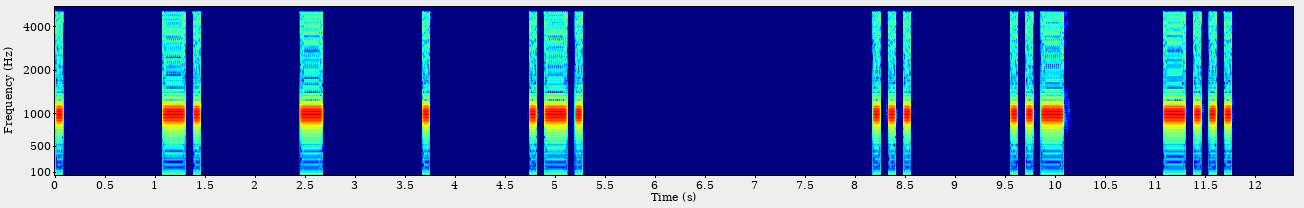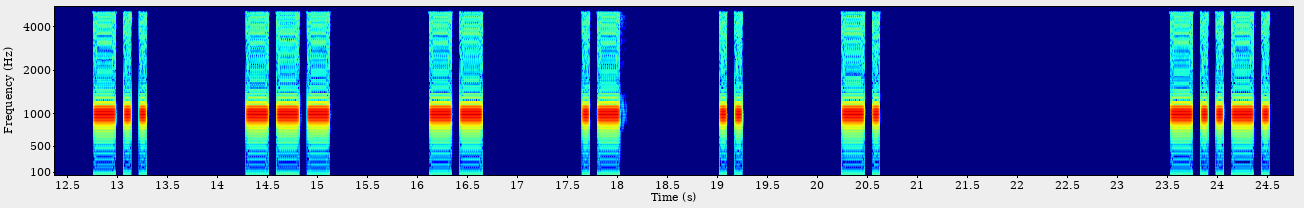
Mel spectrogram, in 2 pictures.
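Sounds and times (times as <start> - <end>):
morse code button: 1.1 - 1.4, 2.5 - 2.7, 4.8 - 5.3, 8.2 - 8.6, 9.6 - 10.1, 11.1 - 11.8, 12.8 - 13.3, 14.3 - 15.2, 16.1 - 16.7, 17.6 - 18.1, 19.0 - 19.3, 20.2 - 20.7, 23.6 - 24.6.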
